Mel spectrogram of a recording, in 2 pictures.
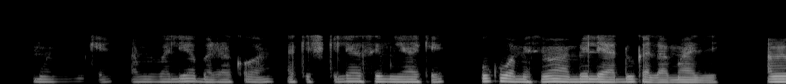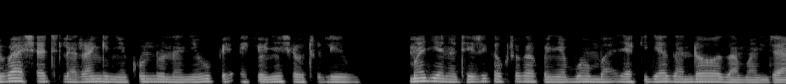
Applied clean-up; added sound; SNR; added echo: none; none; none; none.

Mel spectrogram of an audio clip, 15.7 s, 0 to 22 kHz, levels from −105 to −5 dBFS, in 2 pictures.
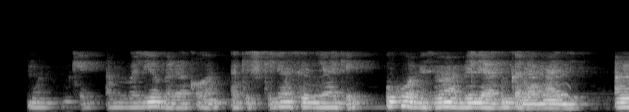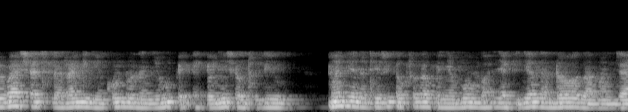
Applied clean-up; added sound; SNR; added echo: neural separator model SepFormer DNS4.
